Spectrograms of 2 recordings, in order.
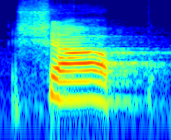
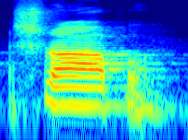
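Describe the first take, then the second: First: शाप with no r, "shaap"; louder, clean शाप straight from sh to aa; correct शाप. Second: श्राप with an r slipped after sh; affected श्राप with added r; wrong form श्राप. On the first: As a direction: standard शाप without any r. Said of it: "शाप बिल्कुल सही है". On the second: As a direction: say श्राप as "shraap". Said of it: "श्राप को सही मत समझना". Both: Shown as a demonstration.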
